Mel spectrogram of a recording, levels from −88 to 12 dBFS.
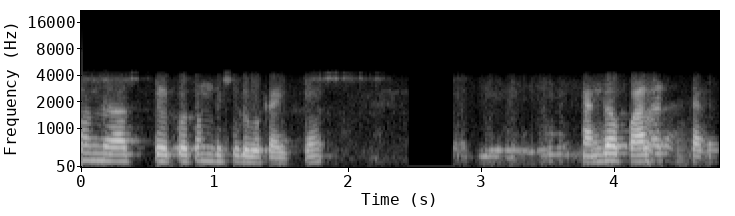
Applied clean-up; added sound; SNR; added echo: none; none; none; none.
